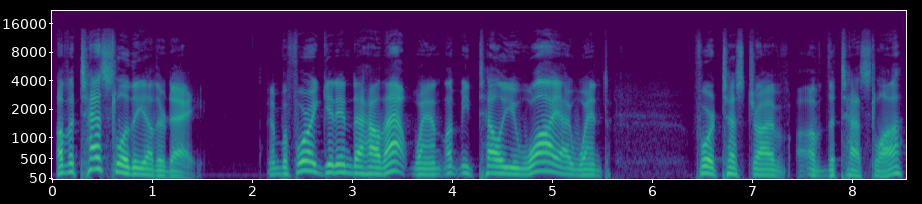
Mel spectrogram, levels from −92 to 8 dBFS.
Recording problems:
none

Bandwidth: 14.5 kHz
